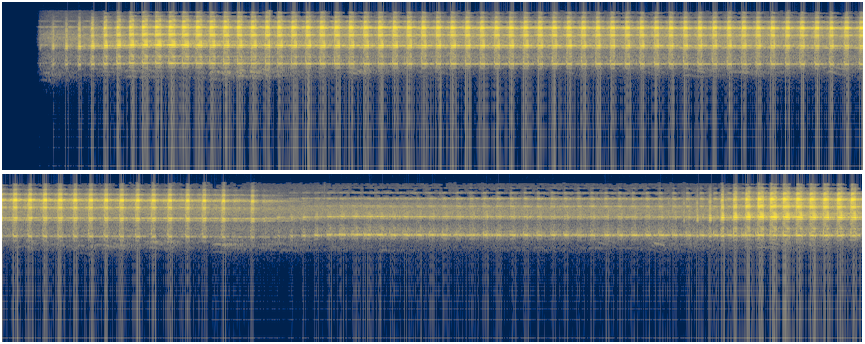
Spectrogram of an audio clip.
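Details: Cicada singing in Japan: a steady, shrill buzzing drone with evenly spaced pulses, holding level for about ten seconds, dipping softer and lower, then swelling loud again near the end.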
